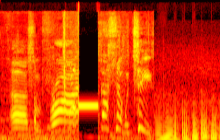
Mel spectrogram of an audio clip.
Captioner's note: beep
